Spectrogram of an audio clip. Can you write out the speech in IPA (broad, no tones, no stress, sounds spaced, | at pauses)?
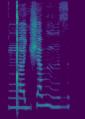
ŋ͡ǃ a ʎ ʃ a v ɯ z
